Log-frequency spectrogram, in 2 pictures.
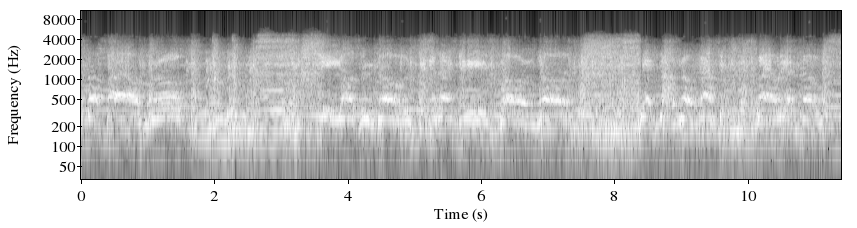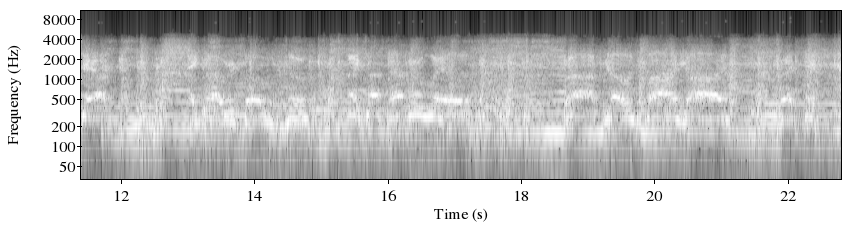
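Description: Hardcore punk band playing live: distorted electric guitars and drum kit at a steady, loud level. The recording sounds muffled, with the high end cut off.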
